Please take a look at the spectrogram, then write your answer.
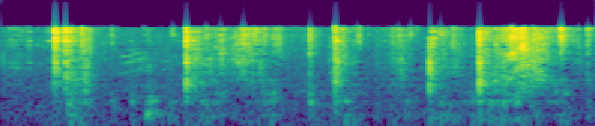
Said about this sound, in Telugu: ఇదంతా బాగా కలుపుకోవాలి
